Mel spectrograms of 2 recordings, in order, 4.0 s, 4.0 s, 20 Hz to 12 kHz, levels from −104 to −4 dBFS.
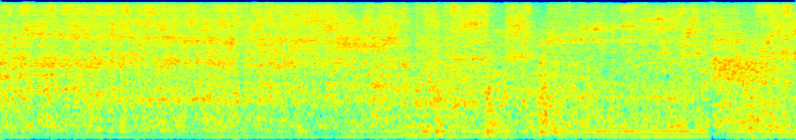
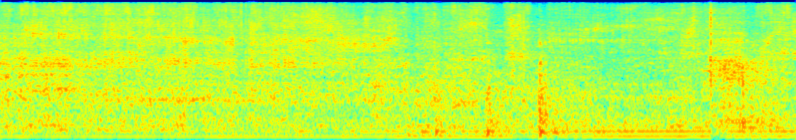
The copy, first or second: first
